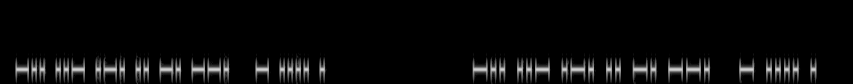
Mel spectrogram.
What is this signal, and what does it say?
Morse code, heard as a keyed tone, about 29 wpm, 700 Hz. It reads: DURING THE DURING THE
